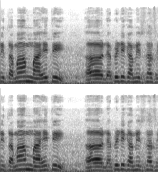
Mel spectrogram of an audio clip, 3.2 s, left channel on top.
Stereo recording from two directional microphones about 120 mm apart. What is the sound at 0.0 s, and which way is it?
A man's voice, 15° left (ahead or behind).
